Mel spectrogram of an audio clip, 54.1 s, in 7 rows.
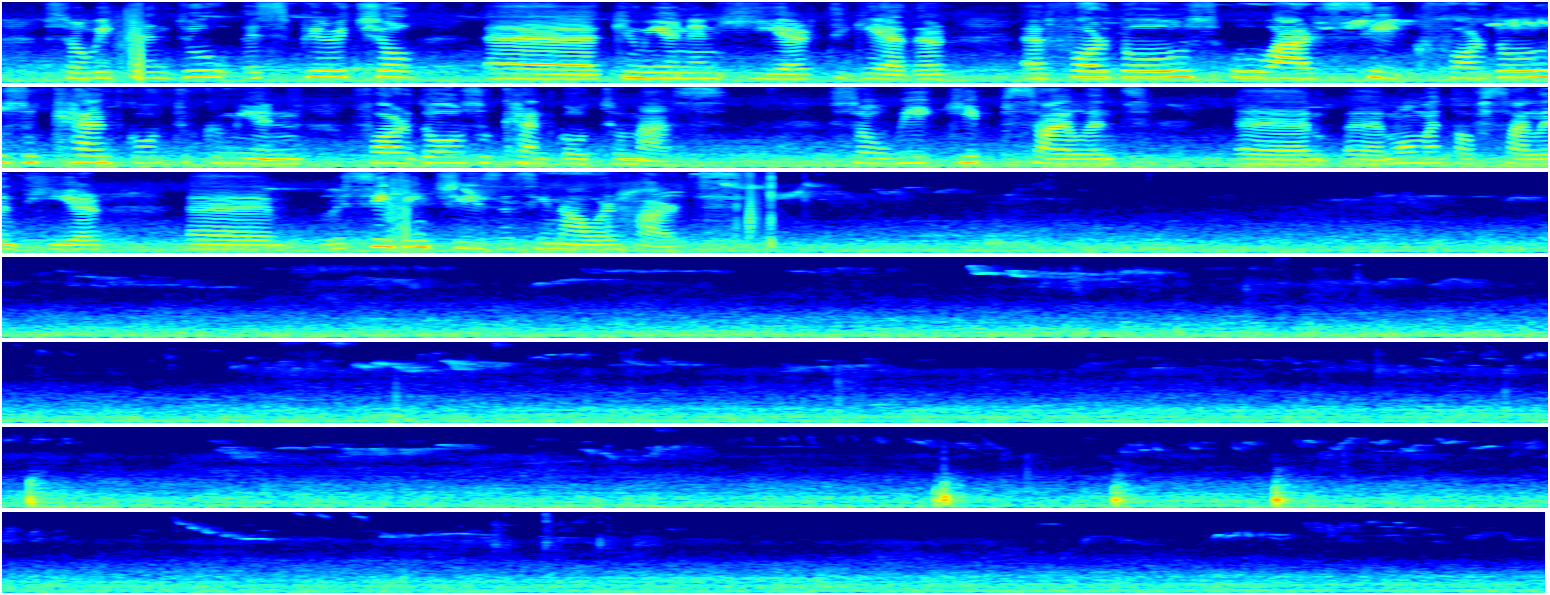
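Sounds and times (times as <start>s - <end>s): small birds chirping: 10.2s - 21.3s, 22.1s - 49.9s, 51.5s - 54.0s.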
